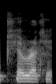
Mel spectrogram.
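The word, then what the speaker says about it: KRACK: 那我们再来验证一下，是不是读 crack？crack。 OK，那么读 crack，当然你读 crack 也是没有问题的。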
